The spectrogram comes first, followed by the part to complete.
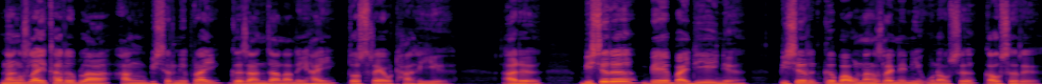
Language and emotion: Bodo, neutral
